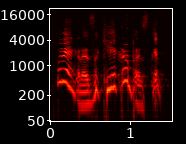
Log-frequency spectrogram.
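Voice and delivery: very high, rushed silly voice; hammed-up, fast, high-pitched pestering; mock questioner. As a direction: fire off the question in a squeaky mock voice. Mocking a silly podcast question.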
